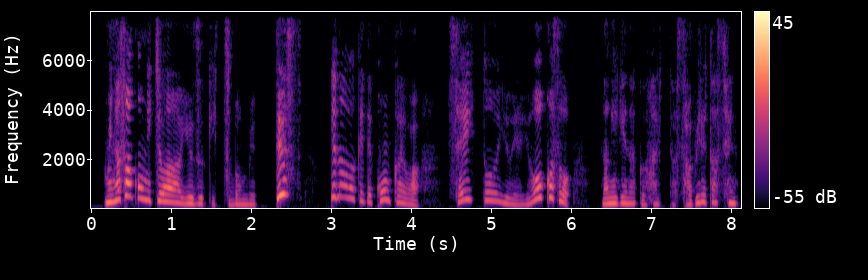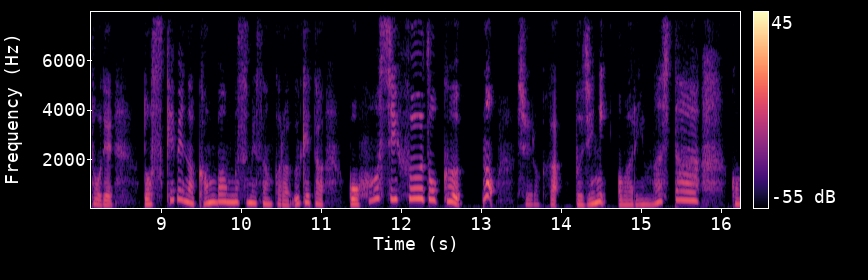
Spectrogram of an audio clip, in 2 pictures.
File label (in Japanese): フリートーク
